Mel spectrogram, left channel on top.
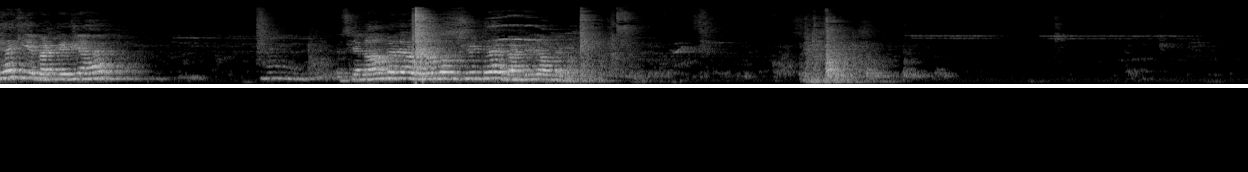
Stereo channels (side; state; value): right; silent; digital silence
